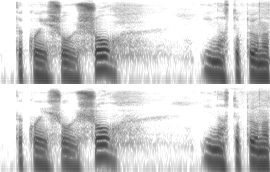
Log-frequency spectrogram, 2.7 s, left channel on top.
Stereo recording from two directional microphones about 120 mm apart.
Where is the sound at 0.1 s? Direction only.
30° left (ahead or behind).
